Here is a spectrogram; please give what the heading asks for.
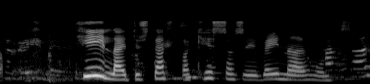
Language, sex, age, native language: Icelandic, female, 13, Icelandic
